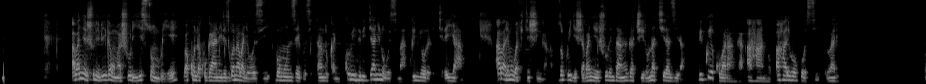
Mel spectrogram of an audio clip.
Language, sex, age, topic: Kinyarwanda, male, 25-35, education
